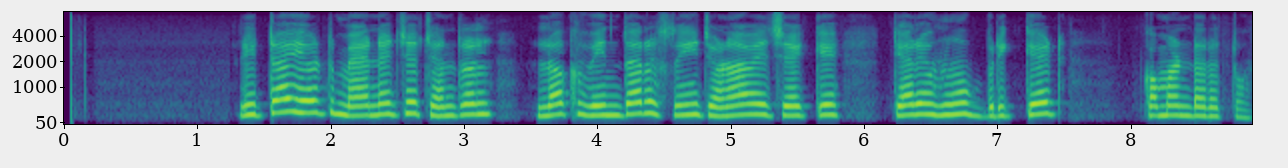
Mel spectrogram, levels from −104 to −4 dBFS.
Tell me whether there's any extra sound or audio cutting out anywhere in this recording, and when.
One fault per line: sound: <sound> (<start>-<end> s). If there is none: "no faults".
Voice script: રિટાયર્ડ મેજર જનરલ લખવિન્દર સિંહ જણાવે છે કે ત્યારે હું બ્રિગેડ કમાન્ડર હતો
no faults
